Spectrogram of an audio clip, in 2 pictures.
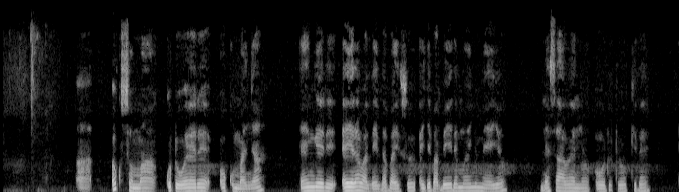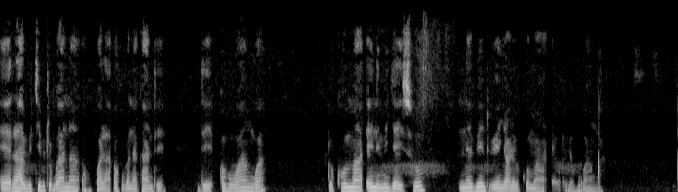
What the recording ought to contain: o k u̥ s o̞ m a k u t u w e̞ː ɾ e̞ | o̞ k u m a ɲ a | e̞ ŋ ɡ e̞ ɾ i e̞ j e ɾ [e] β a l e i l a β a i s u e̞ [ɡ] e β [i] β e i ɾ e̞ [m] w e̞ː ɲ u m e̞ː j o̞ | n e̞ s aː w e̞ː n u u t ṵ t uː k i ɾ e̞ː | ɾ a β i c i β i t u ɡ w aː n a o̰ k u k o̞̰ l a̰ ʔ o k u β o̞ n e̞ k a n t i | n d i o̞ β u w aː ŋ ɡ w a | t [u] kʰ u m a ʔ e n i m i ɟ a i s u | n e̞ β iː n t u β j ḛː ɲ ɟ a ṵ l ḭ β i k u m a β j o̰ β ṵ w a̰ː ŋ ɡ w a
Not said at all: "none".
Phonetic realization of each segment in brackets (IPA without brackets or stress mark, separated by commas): a, ɟ, a, m, u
